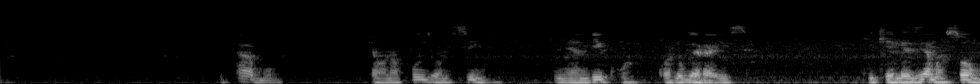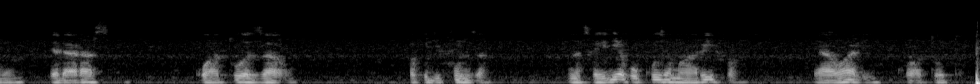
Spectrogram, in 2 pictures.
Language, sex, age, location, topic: Swahili, male, 18-24, Dar es Salaam, education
